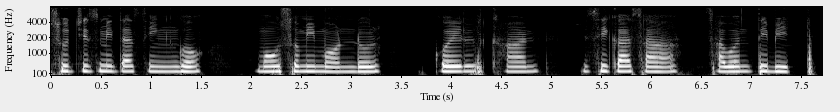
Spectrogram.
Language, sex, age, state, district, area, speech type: Bengali, female, 30-45, West Bengal, Hooghly, urban, spontaneous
